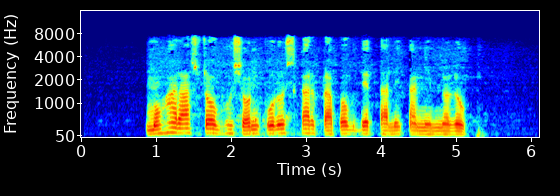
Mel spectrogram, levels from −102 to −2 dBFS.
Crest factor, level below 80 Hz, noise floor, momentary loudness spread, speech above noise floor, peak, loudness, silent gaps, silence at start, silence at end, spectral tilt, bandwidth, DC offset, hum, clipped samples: 18 dB; -50 dBFS; -79 dBFS; 5 LU; 61 dB; -2 dBFS; -19 LUFS; none; 0.85 s; 0.8 s; -5.5 dB/octave; 7.8 kHz; under 0.1%; none; under 0.1%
